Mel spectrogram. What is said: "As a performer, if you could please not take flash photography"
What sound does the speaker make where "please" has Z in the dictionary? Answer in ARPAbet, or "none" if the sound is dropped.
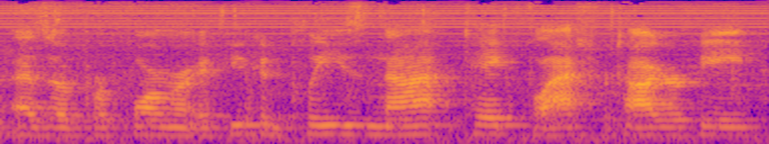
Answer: Z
